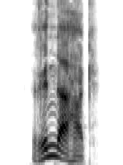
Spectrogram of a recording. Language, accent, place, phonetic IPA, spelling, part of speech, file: German, Germany, Berlin, [ˈʁɪndɐˌhak], Rinderhack, noun, De-Rinderhack.ogg
- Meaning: ground beef, minced beef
